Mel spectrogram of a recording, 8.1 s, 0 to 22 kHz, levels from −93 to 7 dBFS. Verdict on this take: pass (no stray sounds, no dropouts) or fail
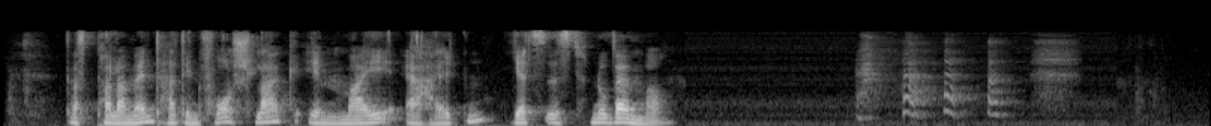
fail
